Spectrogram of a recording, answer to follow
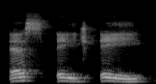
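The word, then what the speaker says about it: שדי: So to spell it out to you, the second name is not Shakai with a K, but rather with a D. Shadddi.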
